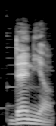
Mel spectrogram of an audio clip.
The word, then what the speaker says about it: Denia: Denia. Denia. That's how they say it.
